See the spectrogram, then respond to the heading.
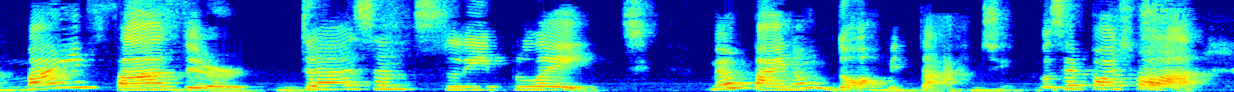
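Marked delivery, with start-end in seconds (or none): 0.0-3.3 "My father doesn't sleep late" drawn out word by word; very slow model sentence. Shown as a demonstration. Teacher modelling a sentence very slowly for students. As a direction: read it out slowly for learners.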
